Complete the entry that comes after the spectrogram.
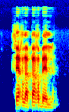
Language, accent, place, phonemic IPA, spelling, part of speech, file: French, France, Lyon, /fɛʁ la paʁ bɛl/, faire la part belle, verb, LL-Q150 (fra)-faire la part belle.wav
- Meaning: to give top billing, to feature prominently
